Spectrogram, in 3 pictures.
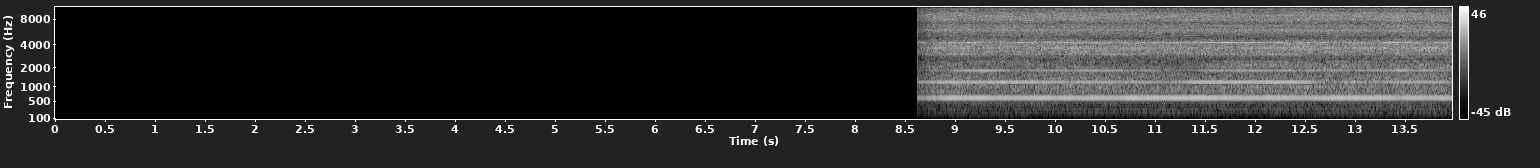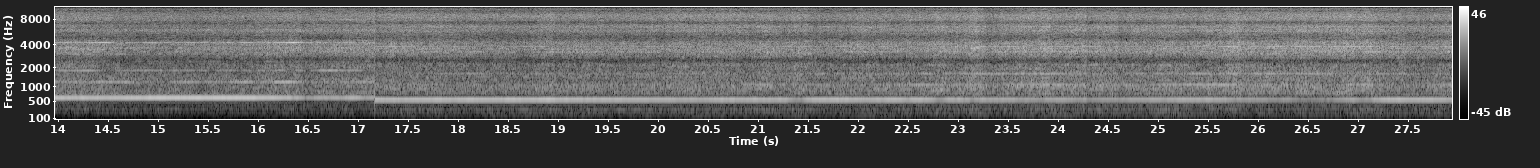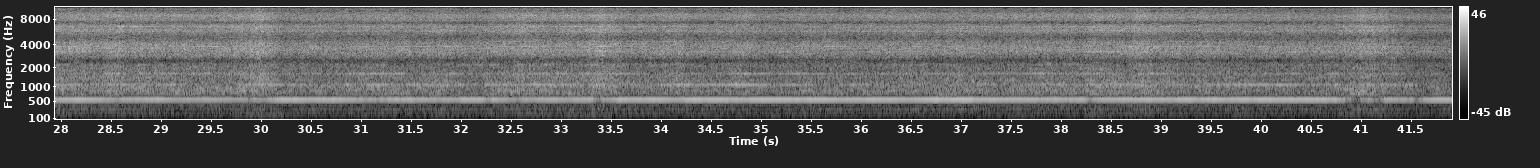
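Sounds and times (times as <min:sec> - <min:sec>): vacuum cleaner motor whining: 0:08.6 - 0:41.9.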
